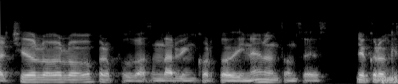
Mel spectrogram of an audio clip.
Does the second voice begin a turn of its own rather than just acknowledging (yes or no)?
no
